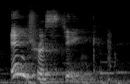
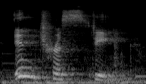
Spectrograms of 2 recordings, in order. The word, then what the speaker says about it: interesting: careful with the pronunciation we actually omit the sound of the first e so instead of saying interesting we say interesting interesting the same thing happens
